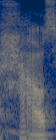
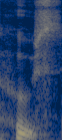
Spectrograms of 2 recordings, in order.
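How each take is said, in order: First: The vowel is the standard 'ow' sound. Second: The vowel is a Scottish 'oo' sound.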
